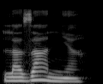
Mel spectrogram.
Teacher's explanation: It's a nasal n similar to the ni in canyon.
